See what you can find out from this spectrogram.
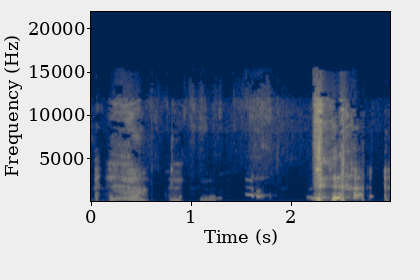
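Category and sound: animal, dog whimpering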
